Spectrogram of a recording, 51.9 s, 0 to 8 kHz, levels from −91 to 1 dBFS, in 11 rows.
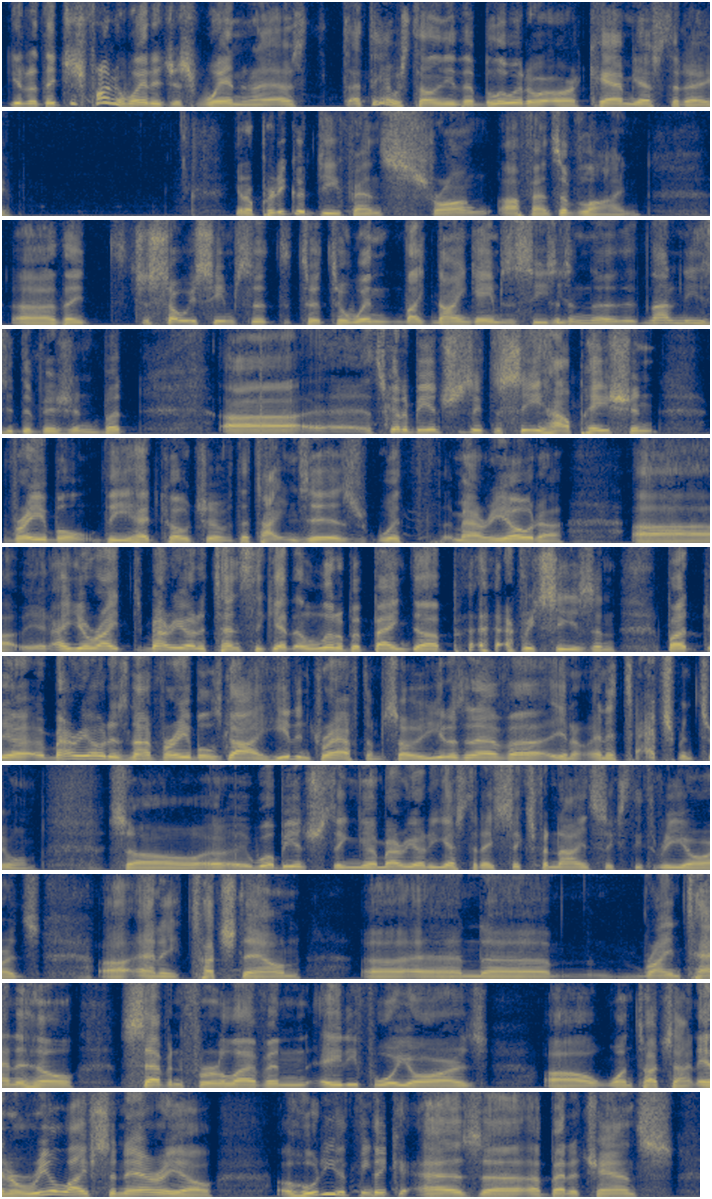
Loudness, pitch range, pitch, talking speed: -27 LUFS, 120-155 Hz, 135 Hz, 180 wpm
